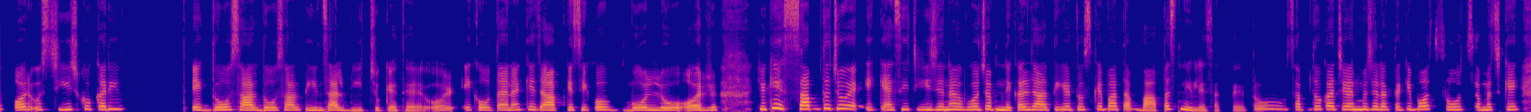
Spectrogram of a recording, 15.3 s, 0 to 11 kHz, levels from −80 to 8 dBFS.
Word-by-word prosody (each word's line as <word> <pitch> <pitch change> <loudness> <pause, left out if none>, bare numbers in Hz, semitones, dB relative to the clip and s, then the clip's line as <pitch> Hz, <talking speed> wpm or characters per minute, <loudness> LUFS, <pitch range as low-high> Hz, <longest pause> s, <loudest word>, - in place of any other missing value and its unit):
और 270 +2 +3
उस 280 0 -6
चीज़ 285 +1 -1
को 320 - -5
करीब 315 +1 +1 0.7
1-2 255 +2 +1
साल 250 -3 +3
2 240 +1 0
साल, 250 -1 -1
3 235 -2 -2
साल 235 -1 +1
बीत 205 -1 -8
चुके 190 -4 -5
थे 180 -1 -5
और 215 +1 -7
एक 245 - -9
होता 245 0 -1
है 255 - +2
ना 260 - -1
कि 275 0 -4
जब 260 -2 0
आप 245 0 +3
किसी 250 0 -3
को 260 +2 +1 0.2
बोल 235 +5 +1
लो 230 0 +3 0.2
और 230 0 +3 0.5
क्योंकि 370 +6 +7
शब्द 340 +2 +5
जो 370 0 +4
है 330 - +2
एक 275 0 -7
ऐसी 265 +2 0
चीज़ 280 -1 0
है - - +5
ना, 290 +1 +4
वो 275 +2 +1
जब 285 +1 0
निकल 260 0 +4
जाती 270 -1 +1
है, 285 0 0
तो 285 - -4
उसके 280 +2 -4
बाद 300 - 0
आप - - 0
वापस 210 +9 0
नहीं 290 -5 +5
ले 190 -2 -6
सकते। 185 +2 -15
तो 325 -2 -6
शब्दों 285 +3 -3
का 310 0 +2
चयन 295 -1 +2
मुझे 290 +1 +3
लगता 285 0 -2
है - - -9
कि 295 - -4
बहुत 310 +3 0
सोच 280 -2 -5
समझ 265 0 -2
के 285 - -1
270 Hz, 240 wpm, -20 LUFS, 245-295 Hz, 0.7 s, क्योंकि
